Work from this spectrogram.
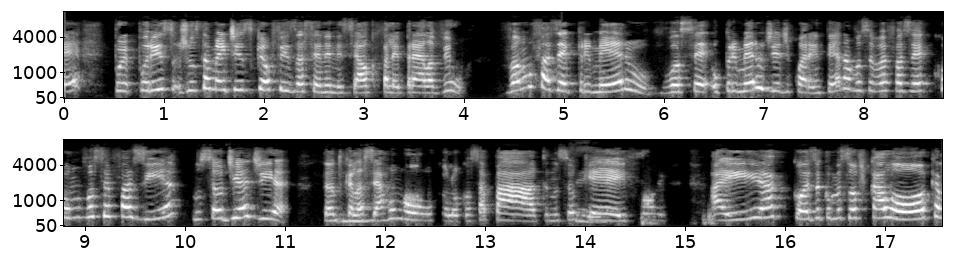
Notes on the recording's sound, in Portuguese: Live ocorrida no Instagram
